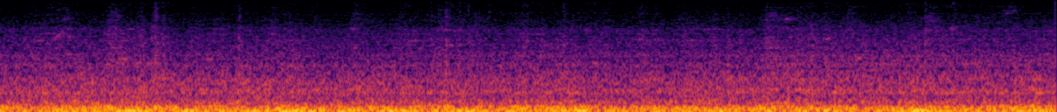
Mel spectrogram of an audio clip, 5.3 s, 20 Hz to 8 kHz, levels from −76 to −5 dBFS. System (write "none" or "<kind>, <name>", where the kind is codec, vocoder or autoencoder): none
